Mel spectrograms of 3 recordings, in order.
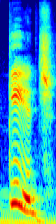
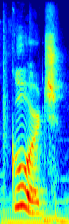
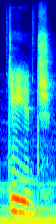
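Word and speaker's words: gauge: would be incorrect triathlon gage this word is often mispronounced as gorge but it is in fact gage jewelry not jewelry if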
